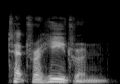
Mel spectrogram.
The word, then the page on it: tetrahedron: British English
